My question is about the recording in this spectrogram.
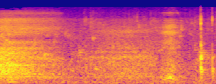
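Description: A person breathing close to the microphone: a breathy exhale that fades away, then a short faint breath near the end.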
